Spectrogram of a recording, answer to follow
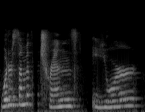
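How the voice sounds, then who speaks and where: There is music in the background as a woman speaks with a Canadian accent. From rural Alberta, Canada. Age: 40s. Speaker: workshop host, financial firm co-founder. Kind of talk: online workshop facilitation.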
